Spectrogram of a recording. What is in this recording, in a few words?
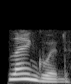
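"languid", English; adjective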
